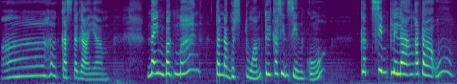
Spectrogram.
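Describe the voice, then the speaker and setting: A self-centred young Filipino woman in love in a radio drama. Her voice is very high and swings widely in melody. She draws out her lines slowly and dramatically, in a dry, close sound. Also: sing-song, no echo, heavily acted. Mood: chatty.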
